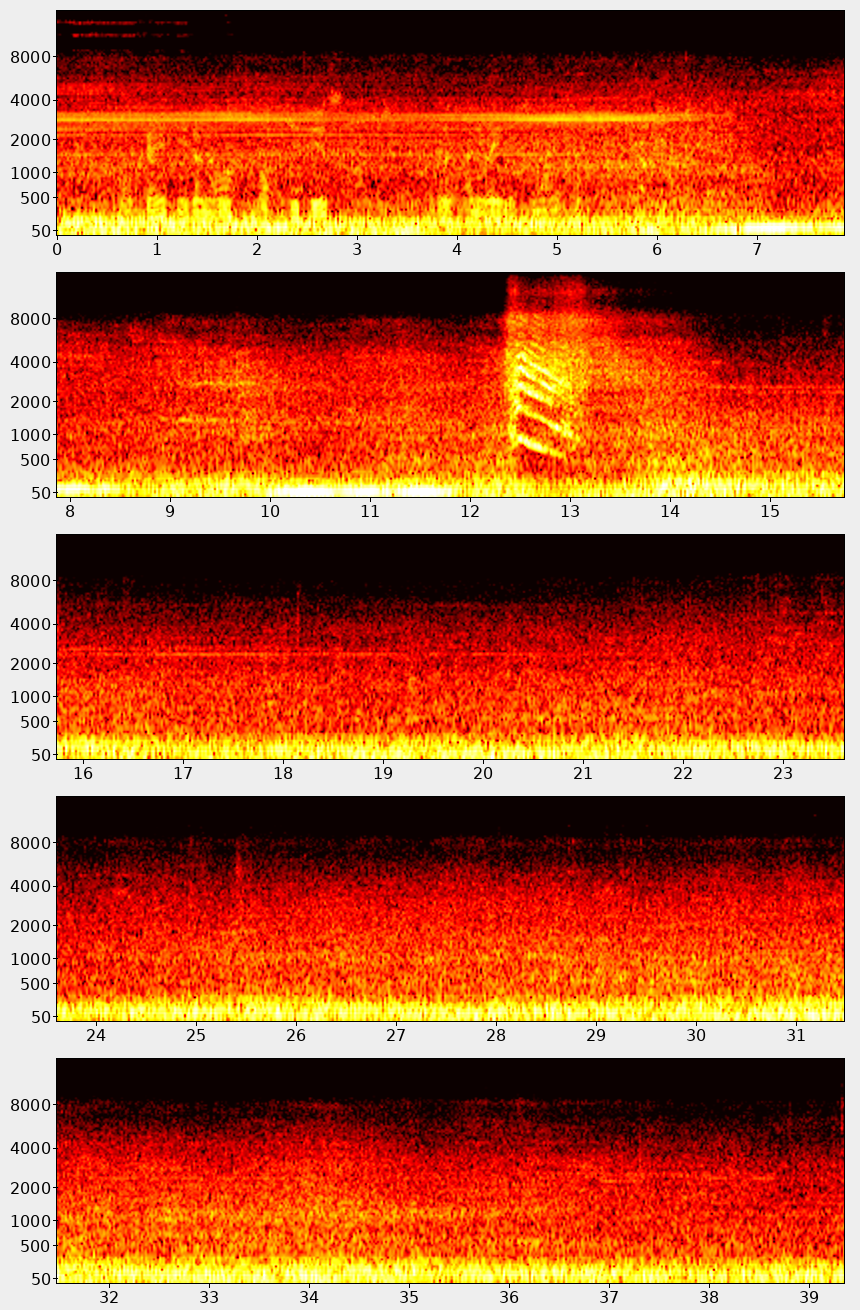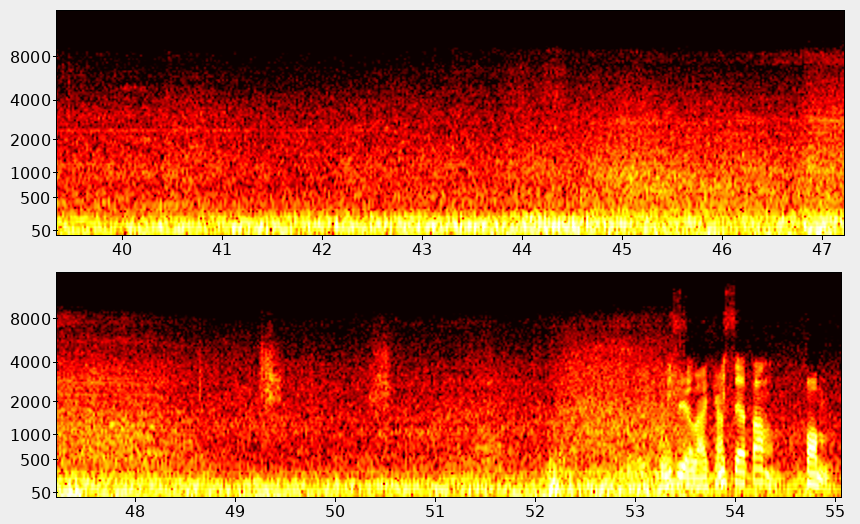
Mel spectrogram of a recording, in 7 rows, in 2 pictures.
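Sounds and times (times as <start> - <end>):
passing traffic rumble: 0.0 - 55.0.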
